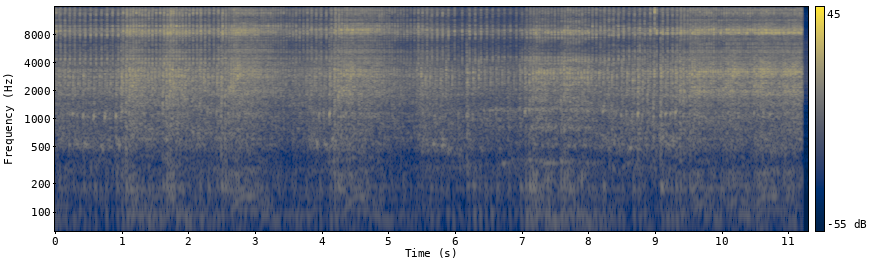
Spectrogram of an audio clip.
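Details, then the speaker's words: TVS 4V motorcycle at 32,271 km with an overheating complaint, idling: uneven, clattery mechanical rattle over the exhaust note. Abnormal engine noise, cause not yet found. "তো বাইকটির মূল কিছু সমস্যা আছে, অনেক মেজরিটি সমস্যা। আপনারা একটা সমস্যা ফেস করতেছি, সেটা হচ্ছে ইঞ্জিন সাউন্ড প্রবলেম।"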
